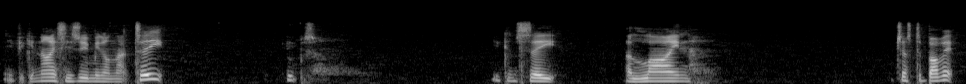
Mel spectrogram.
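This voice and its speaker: A man's voice: on the high side, takes it slowly, pauses often, fairly bright tone, dry recording, muffled recording. A man talking through on-screen images, casual and hesitant, often restarting his sentences as he thinks aloud. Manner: hesitant, self-correcting, casual. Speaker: amateur researcher.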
